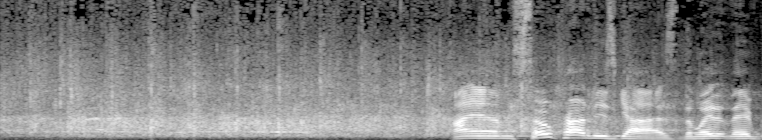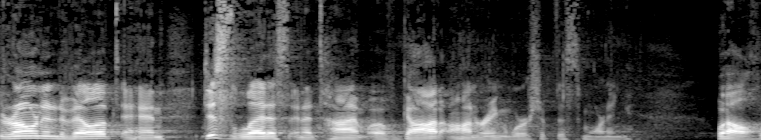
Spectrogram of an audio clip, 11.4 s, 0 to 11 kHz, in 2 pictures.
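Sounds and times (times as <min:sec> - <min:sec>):
audience applauding youth band in a large room: 0:00.0 - 0:05.5
speech: 0:03.4 - 0:10.5, 0:11.1 - 0:11.4.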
